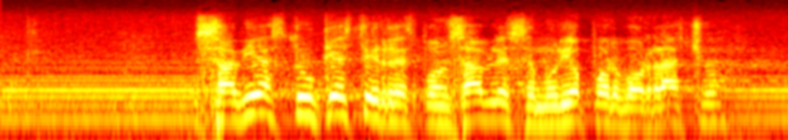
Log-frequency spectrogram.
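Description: A man speaks loudly and clearly.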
